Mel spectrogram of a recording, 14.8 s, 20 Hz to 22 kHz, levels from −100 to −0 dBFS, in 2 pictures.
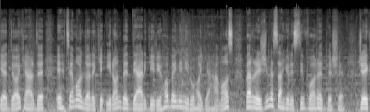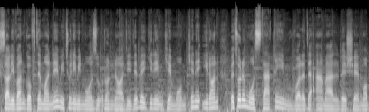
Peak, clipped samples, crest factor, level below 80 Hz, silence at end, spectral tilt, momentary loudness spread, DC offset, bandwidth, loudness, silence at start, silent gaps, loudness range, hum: -2 dBFS; under 0.1%; 18 dB; -42 dBFS; 0 s; -5 dB/octave; 7 LU; under 0.1%; 16.5 kHz; -20 LUFS; 0 s; none; 2 LU; none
